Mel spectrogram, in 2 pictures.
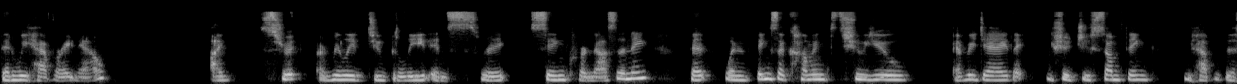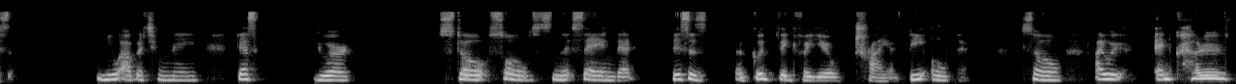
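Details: Woman living with aphasia, apraxia of speech, dysarthria and other communication disorders; her speech is sometimes hard to understand and distorted; aphasia with apraxia of speech and dysarthria.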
